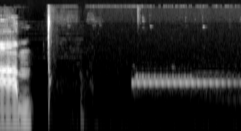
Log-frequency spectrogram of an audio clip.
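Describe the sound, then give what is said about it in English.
A mobile phone starts ringing partway through, a steady electronic tone warbling in quick pulses, preceded by a brief burst of a voice and a soft click. “My phone is ringing.”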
